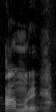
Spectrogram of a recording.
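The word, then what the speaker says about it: अम्र (عمرو): तो इसी तरीके से ये वाव जो है ये साइलेंट है और इसको पढ़ेंगे हम अम्र।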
